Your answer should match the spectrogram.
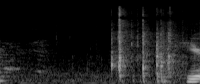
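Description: A quick run of sharp plastic clicks and crackles starting about a second in: a 1/64 diecast car and its opened plastic blister packaging being handled.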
